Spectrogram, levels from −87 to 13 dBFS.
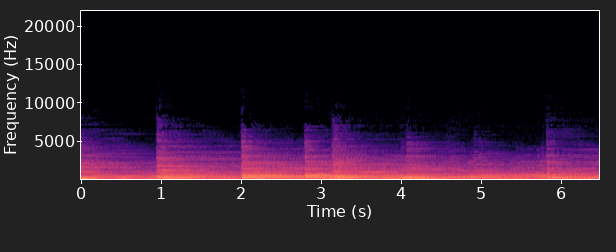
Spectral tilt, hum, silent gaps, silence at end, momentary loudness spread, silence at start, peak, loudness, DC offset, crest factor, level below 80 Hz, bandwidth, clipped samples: -9 dB/octave; none; none; 0 s; 7 LU; 0 s; -2 dBFS; -18 LUFS; under 0.1%; 14 dB; -36 dBFS; 7.2 kHz; under 0.1%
